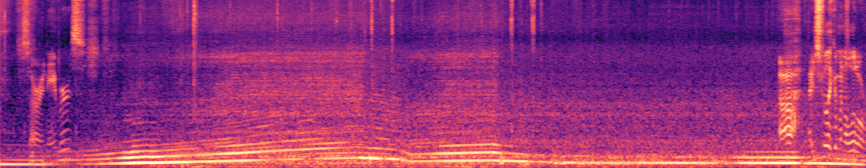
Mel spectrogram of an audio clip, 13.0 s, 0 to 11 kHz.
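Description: A straight-piped 2017 Ford Fiesta ST on the road, heard from inside the cabin: a loud, raspy exhaust drone climbs and falls with each rev and shift, then settles into a steady cruising hum.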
